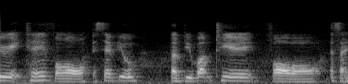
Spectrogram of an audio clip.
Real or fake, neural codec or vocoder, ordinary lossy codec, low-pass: fake; codec, 16 kHz, 0.5 kbps, FunCodec, trained on LibriTTS, 25 frames a second; none; 7.2 kHz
